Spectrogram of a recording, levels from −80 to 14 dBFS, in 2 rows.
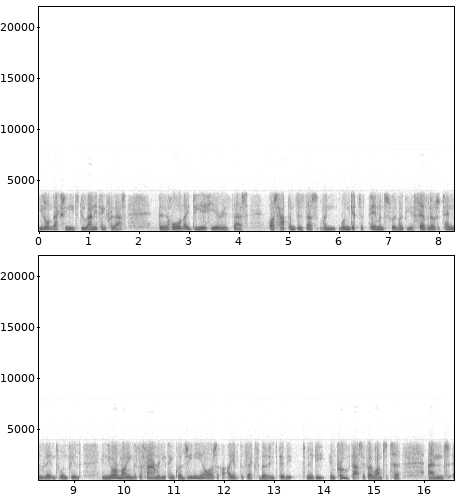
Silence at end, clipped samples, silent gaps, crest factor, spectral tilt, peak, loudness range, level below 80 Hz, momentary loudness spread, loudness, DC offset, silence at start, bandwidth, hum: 0 s; under 0.1%; none; 18 dB; -6.5 dB/octave; -12 dBFS; 1 LU; -78 dBFS; 7 LU; -31 LUFS; under 0.1%; 0 s; 8.4 kHz; none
